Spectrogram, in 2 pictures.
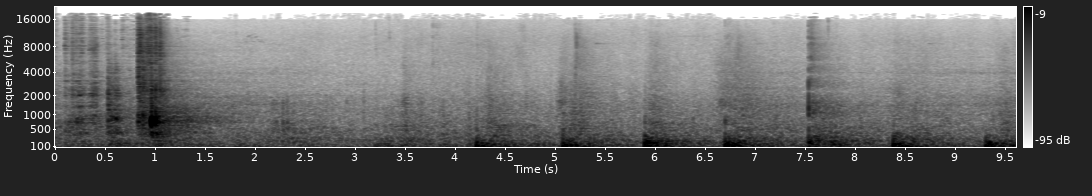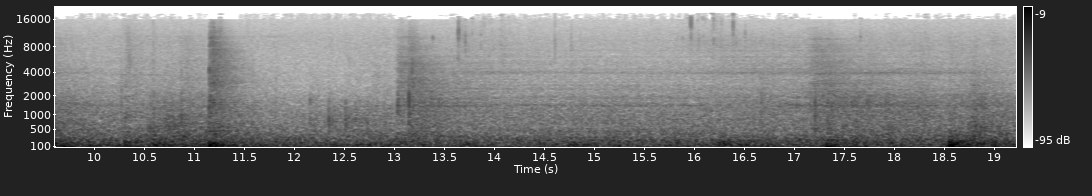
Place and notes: Tallinn, Kultuurikatel - soundwalking
walk in old power plant complex, now used for cultural events. parts of stalker from tarkovsky have been filmed here.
